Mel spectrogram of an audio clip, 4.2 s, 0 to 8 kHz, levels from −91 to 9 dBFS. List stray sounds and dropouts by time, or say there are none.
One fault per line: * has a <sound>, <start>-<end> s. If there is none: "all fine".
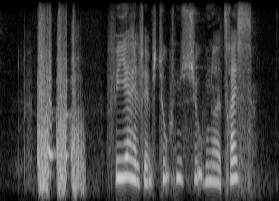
* has a cough, 0.6-1.3 s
